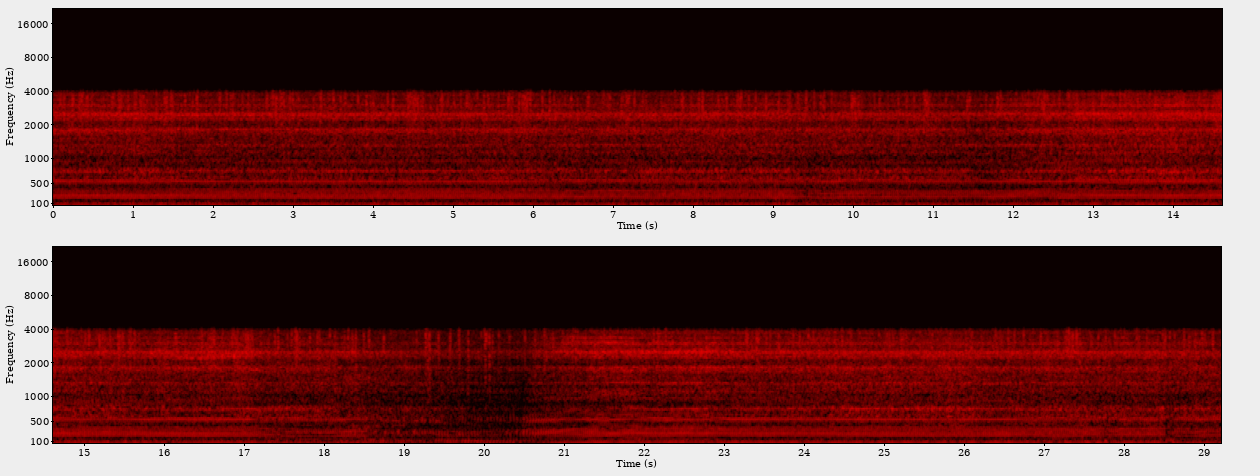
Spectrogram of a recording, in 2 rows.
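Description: ATV engine running steadily while riding along a snowy road. The engine eases off about 18 seconds in, then picks up speed again, louder, a few seconds later.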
